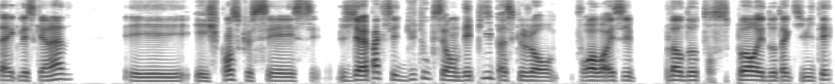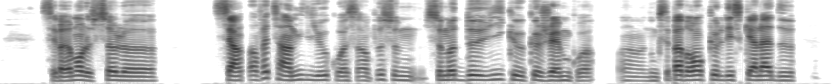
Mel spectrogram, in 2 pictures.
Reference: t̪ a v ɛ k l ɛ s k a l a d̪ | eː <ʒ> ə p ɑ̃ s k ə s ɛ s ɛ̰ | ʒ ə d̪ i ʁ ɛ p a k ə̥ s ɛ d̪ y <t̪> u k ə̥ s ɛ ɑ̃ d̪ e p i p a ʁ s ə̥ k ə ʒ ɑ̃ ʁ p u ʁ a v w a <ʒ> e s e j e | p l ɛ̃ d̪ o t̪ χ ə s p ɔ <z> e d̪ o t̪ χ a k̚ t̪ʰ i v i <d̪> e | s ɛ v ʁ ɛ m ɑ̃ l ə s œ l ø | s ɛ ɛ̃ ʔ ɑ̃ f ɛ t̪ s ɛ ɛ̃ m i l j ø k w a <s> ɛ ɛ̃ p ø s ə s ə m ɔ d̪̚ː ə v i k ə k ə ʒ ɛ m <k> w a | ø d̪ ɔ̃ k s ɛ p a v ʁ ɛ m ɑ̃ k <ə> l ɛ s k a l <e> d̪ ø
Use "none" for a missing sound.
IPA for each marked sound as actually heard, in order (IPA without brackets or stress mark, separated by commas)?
ʒ, t̪, ʁ, ʁ, t̪, s, k, ə, a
